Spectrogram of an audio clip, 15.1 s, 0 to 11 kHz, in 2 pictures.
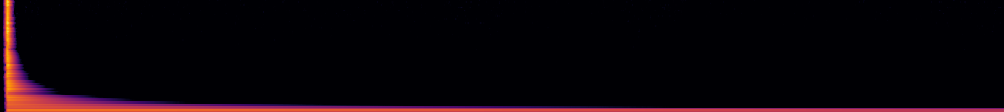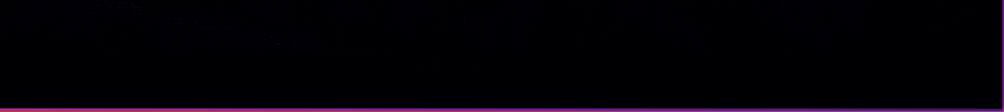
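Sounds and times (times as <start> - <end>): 
Karplus Strong plucked string synth tone: 0.0 - 10.0.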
